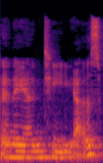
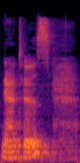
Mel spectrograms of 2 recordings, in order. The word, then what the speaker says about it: Nantes: So I spelled it out N-A-N-T-E-S, which in my English speaking brain would be Nantes. And apparently it's pronounced no. Like, so basically similar to N-O-N-T. So a lot of sounds don't really happen there.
